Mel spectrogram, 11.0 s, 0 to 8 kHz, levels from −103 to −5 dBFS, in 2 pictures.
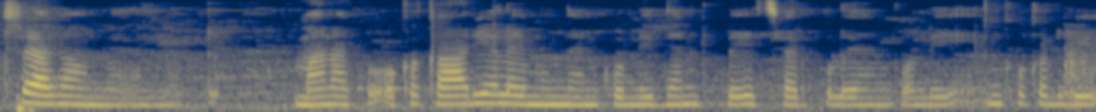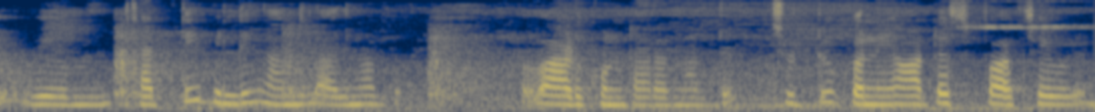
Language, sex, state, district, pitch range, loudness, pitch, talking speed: Telugu, female, Telangana, Nalgonda, 210-230 Hz, -33 LUFS, 220 Hz, 125 wpm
